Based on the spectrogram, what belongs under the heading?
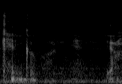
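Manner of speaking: whispered request; whispering. Real, not acted. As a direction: whisper it aside. Asks operator to go back.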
